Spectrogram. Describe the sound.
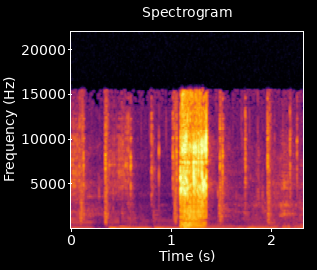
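The Oklahoma State football coach, answering a beat writer's question, blows a loud, wet raspberry imitating a fart. The burst lasts about a quarter second and sits in the middle of low, murmuring vocal sounds.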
